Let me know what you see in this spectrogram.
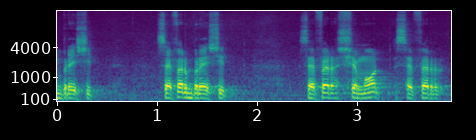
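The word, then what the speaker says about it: בראשית: Ini bacanya Bereshit.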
